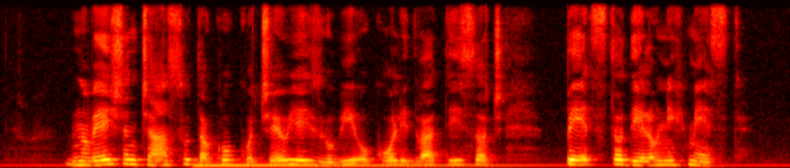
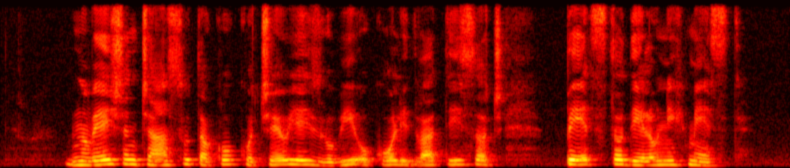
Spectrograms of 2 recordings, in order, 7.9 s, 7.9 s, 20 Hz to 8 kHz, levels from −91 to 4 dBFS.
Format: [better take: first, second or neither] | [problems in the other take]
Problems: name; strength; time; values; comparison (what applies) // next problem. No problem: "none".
second | background sound (Bass guitar); 13 dB below the speech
